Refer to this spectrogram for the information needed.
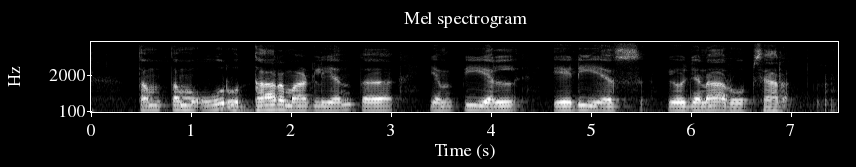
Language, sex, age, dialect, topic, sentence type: Kannada, male, 60-100, Dharwad Kannada, banking, statement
